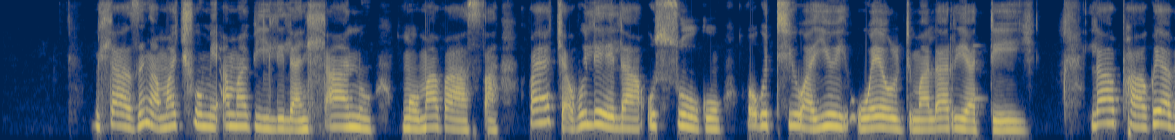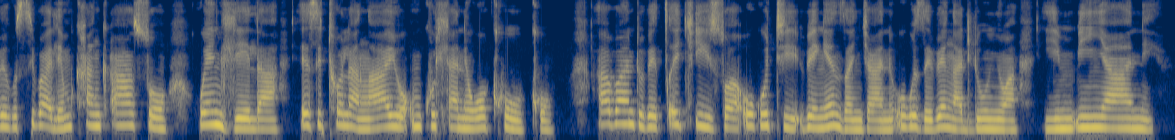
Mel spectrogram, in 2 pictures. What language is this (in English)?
North Ndebele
